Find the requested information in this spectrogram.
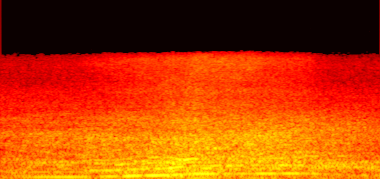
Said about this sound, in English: You heard that piece of shit pass, right? Another one. Another shithole car just passed by. Loud, fucking loud and annoying cars.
